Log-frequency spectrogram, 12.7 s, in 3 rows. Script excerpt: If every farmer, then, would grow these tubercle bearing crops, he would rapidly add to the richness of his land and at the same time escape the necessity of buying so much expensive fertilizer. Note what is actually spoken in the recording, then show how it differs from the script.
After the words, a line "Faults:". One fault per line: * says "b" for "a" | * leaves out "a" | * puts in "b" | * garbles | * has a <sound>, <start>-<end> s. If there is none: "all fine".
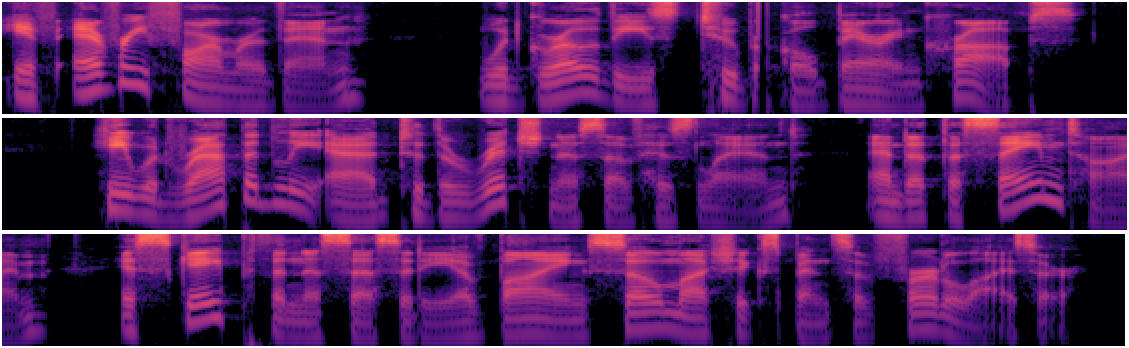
If every farmer, then, would grow these tubercle bearing crops, he would rapidly add to the richness of his land and at the same time escape the necessity of buying so much expensive fertilizer.
Faults:
* has a dropout, 2.8-2.9 s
